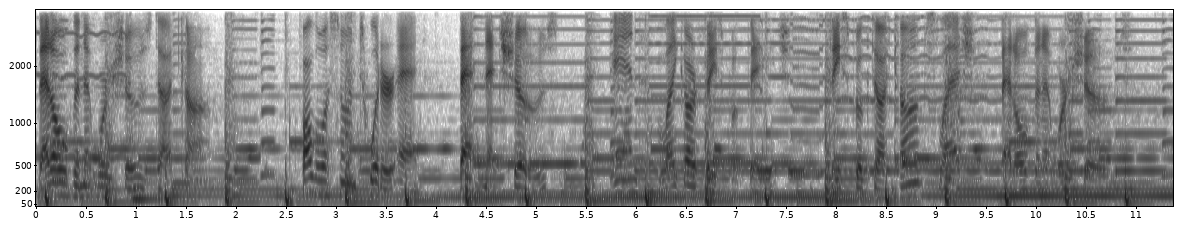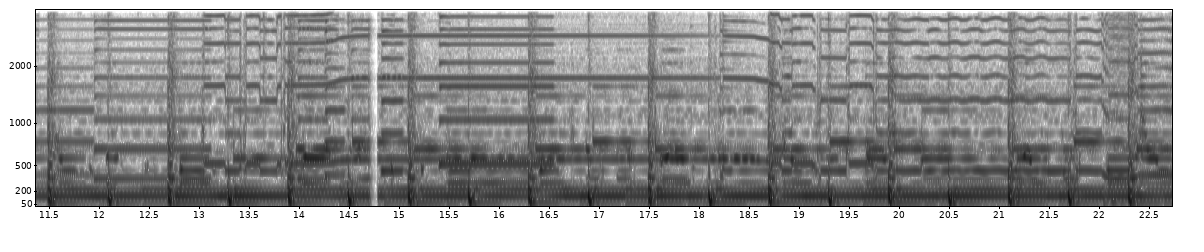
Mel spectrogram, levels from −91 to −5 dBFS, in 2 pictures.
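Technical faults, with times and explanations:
8.62–8.66 s, short concealed packet loss: A brief smear, a slight wobble that passes in a few hundredths of a second before the sound settles again. About 20 ms of audio did not reach the decoder in time, so the receiver covered the gap by extending the preceding sound for roughly 18 ms and then blending back into the real signal. Within this call's narrow band, with nothing above 4 kHz as fits a G.711 mu-law path, the patch is a small blur.
14.70–14.80 s, burst of packet loss: The sound hangs on unnaturally for about a tenth of a second, growing dimmer, then jumps ahead as if a sliver were skipped. Around 80 ms of consecutive audio was lost or arrived too late to play. The receiver filled roughly 83 ms by continuing the last sound and turning it down as the gap lengthened. Playback then resumed further on, and the 80 ms between was never heard.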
